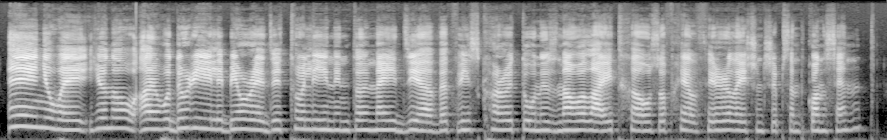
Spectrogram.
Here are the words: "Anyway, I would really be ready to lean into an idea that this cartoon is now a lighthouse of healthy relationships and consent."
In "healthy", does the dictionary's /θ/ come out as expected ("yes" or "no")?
yes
